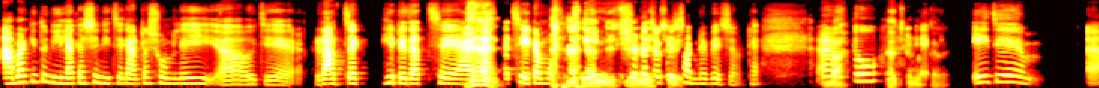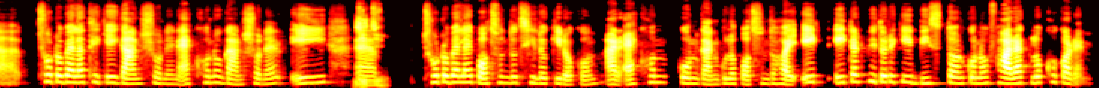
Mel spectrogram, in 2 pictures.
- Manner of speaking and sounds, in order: chuckle
- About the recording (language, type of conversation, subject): Bengali, podcast, বাল্যকালের প্রিয় কোনো গান বা অনুষ্ঠান কি এখনও তোমাকে ছুঁয়ে যায়?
